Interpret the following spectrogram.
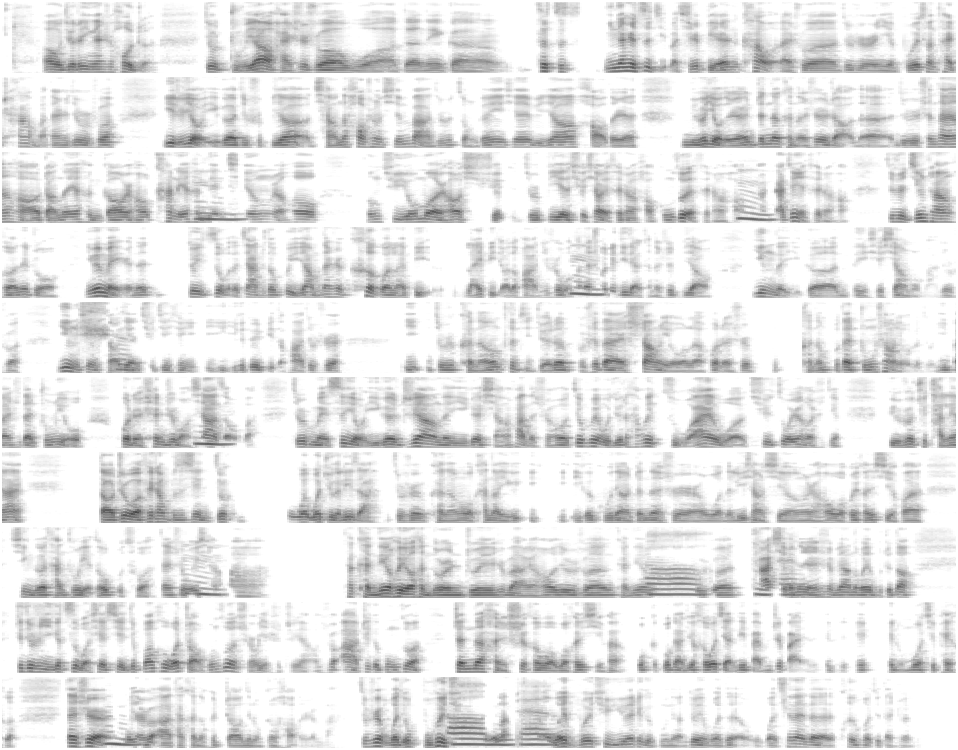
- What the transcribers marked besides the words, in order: other background noise
- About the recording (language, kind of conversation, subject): Chinese, advice, 我该如何在恋爱关系中建立自信和自我价值感？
